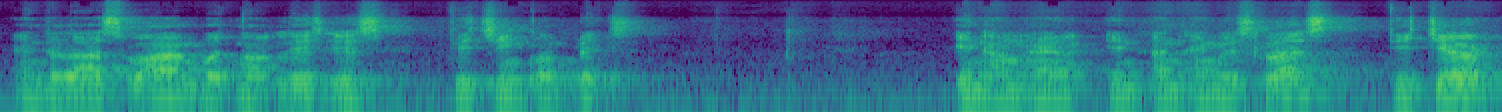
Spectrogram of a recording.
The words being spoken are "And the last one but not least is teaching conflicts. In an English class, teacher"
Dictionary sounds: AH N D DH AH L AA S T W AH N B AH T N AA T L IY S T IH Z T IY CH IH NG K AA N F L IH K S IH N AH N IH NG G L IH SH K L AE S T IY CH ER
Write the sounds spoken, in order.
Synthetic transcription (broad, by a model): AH N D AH L AA S T W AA N B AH T N AA T L IY S T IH S T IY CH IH NG K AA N P L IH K S IH N AH N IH NG G L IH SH K L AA S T IY CH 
